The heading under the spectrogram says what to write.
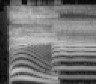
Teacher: >> [crying] [screaming] [crying] >> The gas or digestive sound. The fourth sound is eh, which sounds like a guttural sound coming from the back of the throat. It's often described as more of a grunt or a low sound.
